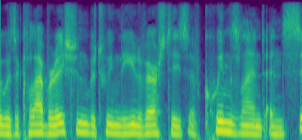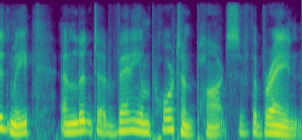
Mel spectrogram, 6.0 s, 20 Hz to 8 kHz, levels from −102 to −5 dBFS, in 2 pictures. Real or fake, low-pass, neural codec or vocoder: fake; 7.2 kHz; codec, 24 kHz, 0.9 kbps, WavTokenizer, medium speech release version 1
